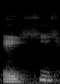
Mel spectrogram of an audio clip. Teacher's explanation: that second I in a he is not pronounced · That second I in ehihie is not pronounced. Otherwise, you would be saying ehihie, hey, ehihie.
